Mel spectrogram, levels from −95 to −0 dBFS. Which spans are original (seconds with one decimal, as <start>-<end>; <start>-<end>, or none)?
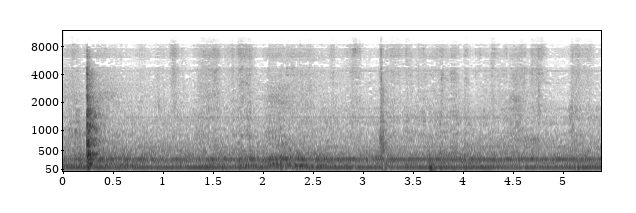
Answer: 0.0-3.9; 4.6-5.4

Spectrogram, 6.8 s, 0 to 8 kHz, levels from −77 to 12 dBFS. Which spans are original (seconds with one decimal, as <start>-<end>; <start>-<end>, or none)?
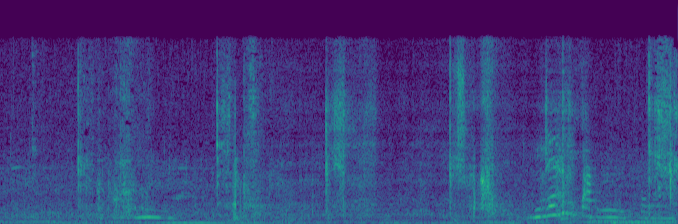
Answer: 0.0-2.8; 5.9-6.8

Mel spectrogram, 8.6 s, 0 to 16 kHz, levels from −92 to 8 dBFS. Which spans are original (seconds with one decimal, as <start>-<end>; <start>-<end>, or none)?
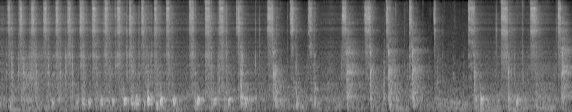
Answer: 4.1-4.8; 5.5-7.1

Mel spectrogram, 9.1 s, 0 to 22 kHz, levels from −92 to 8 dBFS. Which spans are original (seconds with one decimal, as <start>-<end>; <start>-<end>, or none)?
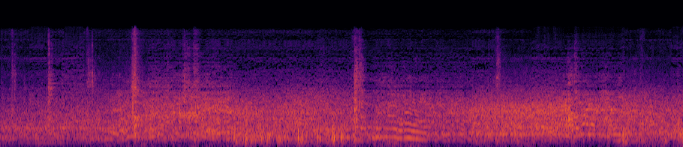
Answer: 0.0-1.4; 3.1-4.8; 6.3-7.5; 8.3-9.1

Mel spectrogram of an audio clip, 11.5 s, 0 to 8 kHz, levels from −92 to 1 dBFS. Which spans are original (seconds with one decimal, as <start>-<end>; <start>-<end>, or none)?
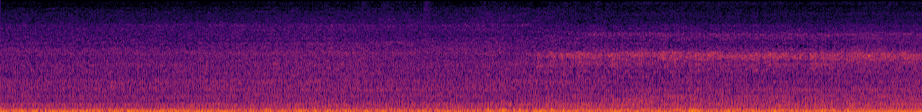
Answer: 10.6-11.5

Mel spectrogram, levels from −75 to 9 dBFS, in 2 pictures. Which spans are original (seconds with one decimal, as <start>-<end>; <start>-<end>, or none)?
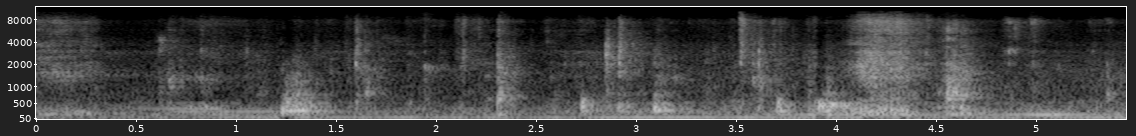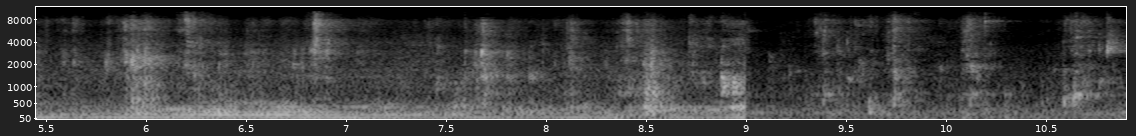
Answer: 0.0-4.1; 8.7-10.9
